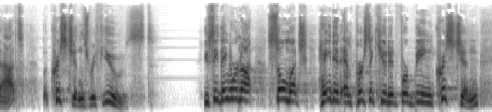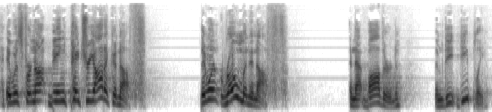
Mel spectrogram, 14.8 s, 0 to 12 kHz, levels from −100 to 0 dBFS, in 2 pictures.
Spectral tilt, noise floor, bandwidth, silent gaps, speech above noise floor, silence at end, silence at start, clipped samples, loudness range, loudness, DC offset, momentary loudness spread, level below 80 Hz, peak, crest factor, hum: -4.5 dB/octave; -78 dBFS; 10.5 kHz; none; 58 dB; 0.15 s; 0 s; under 0.1%; 5 LU; -20 LUFS; under 0.1%; 16 LU; -74 dBFS; -2 dBFS; 18 dB; none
